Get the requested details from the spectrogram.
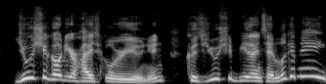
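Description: A man talks very fast in an animated tone with very wide pitch swings. The recording is very clean, dry and close, with a silent background and no echo. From New York and Florida. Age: 40s. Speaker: podcast host. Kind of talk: solo podcast monologue.

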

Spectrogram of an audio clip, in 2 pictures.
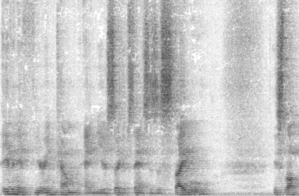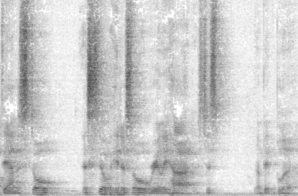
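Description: Audible room echo surrounds a man speaking at a moderate pace with a fairly low pitch and ordinary pitch variation. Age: 40s. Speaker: pastor. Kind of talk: sermon. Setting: at home.

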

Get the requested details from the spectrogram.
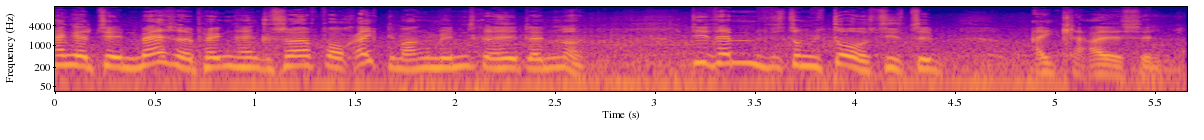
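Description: The man talks at a very fast pace. His pitch is high, with ordinary variation. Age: 50s. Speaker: homeless man. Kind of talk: interview testimony.

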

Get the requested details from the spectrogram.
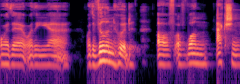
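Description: A woman with a Northern Irish accent speaks in a very deep, low pitch with monotone, flat intonation. The recording is very clean, with a silent background. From Northern Ireland. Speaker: machine intelligence engineer. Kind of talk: interview. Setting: studio.

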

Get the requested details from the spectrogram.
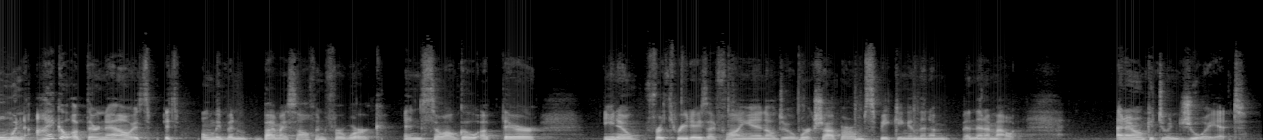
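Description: In an American accent, a woman with a very deep, low pitch speaks with ordinary pitch variation. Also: moderate pace. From US Midwest, Chicago suburbs, Illinois. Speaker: pageant director. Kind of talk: casual interview chat.

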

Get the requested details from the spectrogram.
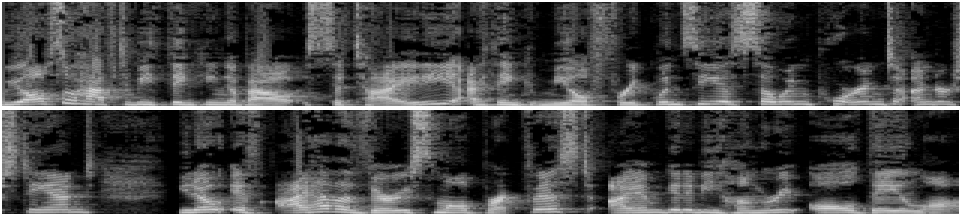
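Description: A woman with a fairly high, bright, sharp voice talks fairly quickly with hardly any pauses and ordinary pitch variation on a very clean recording with a silent background. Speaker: carnivore diet content creator. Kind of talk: casual podcast discussion. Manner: fast.

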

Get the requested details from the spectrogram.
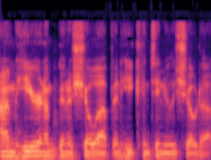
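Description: A man speaks in a Kentucky accent. His voice sits at a fairly low pitch. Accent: Kentucky Southern US. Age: 40s. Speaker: worship pastor and singer. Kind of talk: interview testimony. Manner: casual, animated.

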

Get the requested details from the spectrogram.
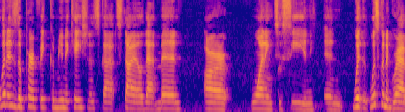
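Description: In a very clean recording with a silent background, a woman with a plain, everyday voice speaks at a fairly slow pace and medium pitch, with ordinary pitch variation and big swings in loudness. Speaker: podcast host. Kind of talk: casual conversational podcast intro and moderating.

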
